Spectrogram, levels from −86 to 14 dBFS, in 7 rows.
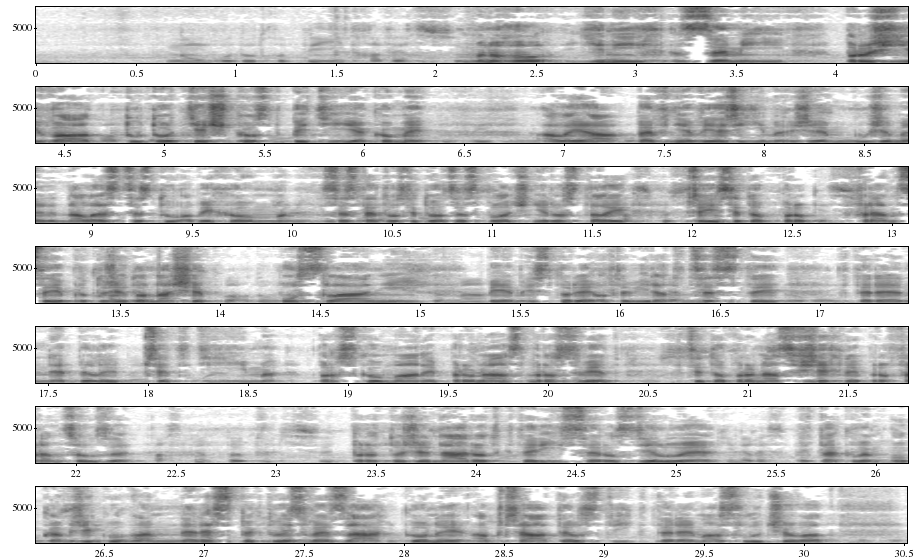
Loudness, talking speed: -23 LUFS, 135 wpm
